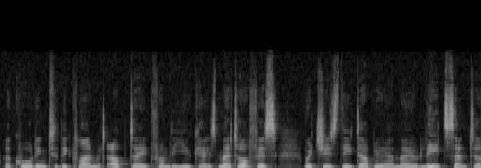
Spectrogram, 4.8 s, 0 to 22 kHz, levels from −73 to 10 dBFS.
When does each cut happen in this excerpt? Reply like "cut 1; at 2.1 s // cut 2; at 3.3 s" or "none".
none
